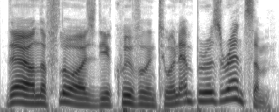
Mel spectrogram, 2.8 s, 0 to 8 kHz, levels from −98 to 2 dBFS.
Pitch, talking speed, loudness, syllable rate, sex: 150 Hz, 235 wpm, -18 LUFS, 6.7 syllables/s, male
